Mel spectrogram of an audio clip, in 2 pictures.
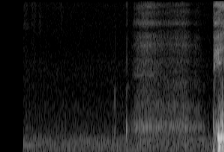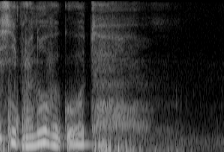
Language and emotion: Russian, sad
